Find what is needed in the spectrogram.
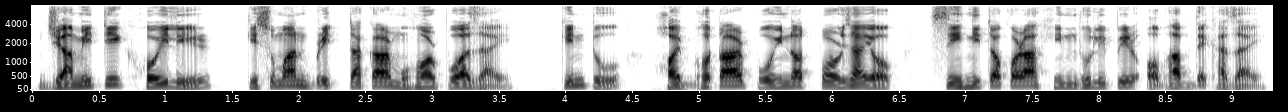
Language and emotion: Assamese, neutral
